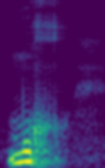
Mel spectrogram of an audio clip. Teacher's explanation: Mukh jangan sampai terdengar Mukh bukan o tapi u Mukh terus khnya dibaca kasar jadi suaranya serak atau kasar atau mendengkur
